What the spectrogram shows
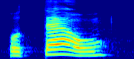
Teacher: if I have the L at the end of a word like hotel, the L is pronounced as a weak ooh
